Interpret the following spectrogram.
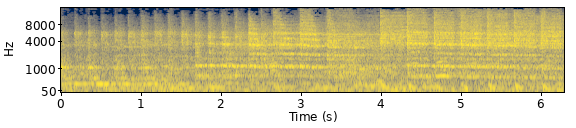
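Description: Hardcore electronic music played loud over a festival sound system: a fast, driving kick-drum beat under sustained synth tones. The kick drum stands out more in the second half.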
